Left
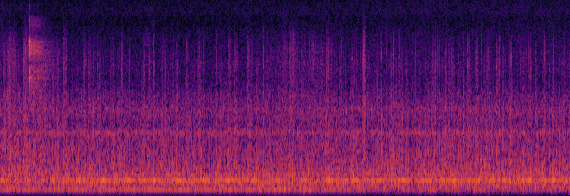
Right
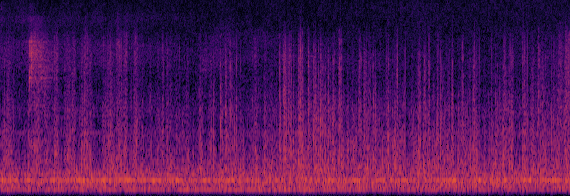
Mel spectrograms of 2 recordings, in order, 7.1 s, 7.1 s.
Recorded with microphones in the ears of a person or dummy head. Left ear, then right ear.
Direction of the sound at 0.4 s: 35° left (ahead or behind).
